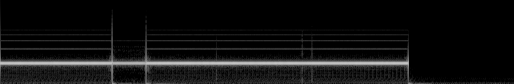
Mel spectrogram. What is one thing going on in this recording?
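A steady high-pitched test tone sounds, then cuts off abruptly.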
